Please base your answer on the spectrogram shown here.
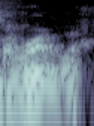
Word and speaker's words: Gru: Yeah, but this is being being spelled g, but it's pronounced grew.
